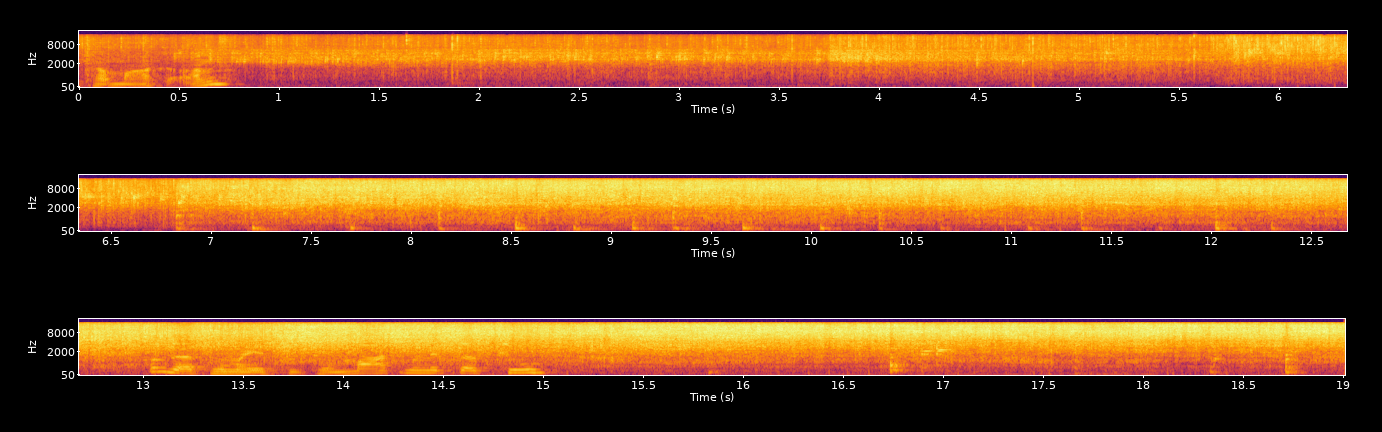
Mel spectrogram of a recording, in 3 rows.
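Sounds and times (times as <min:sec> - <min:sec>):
pepper paste sizzling in hot oil: 0:00.0 - 0:19.0
metal spatula scraping a wok: 0:13.7 - 0:19.0.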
